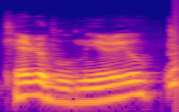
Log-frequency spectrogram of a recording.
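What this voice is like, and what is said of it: Put-on South African accent. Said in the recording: “I don't know why I did it in a South African accent.”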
